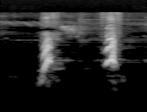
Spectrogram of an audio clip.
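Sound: small dog barking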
